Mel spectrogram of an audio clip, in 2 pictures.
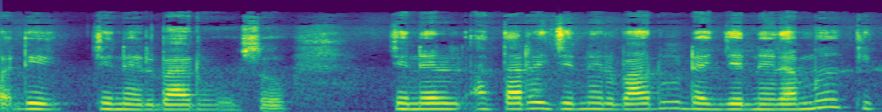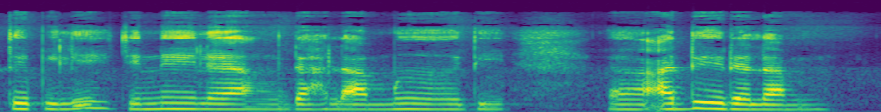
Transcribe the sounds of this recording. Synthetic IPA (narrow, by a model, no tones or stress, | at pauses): aʔ̚did͡ʒənəlbaɾuso | d͡ʒənəlant̪aɾad͡ʒənəlbaɾudand͡ʒənəlamə̃kit̪əpilɪhd͡ʒənəljaŋdaɦlamə̃diəa̰dədalam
